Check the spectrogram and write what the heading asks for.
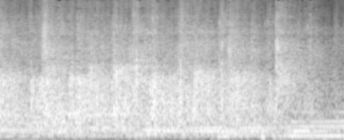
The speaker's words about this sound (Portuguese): Glória a Deus, aplauda Jesus onde você está.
